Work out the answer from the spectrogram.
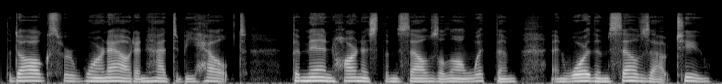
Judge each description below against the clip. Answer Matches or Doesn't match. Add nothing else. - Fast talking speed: Doesn't match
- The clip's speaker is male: Doesn't match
